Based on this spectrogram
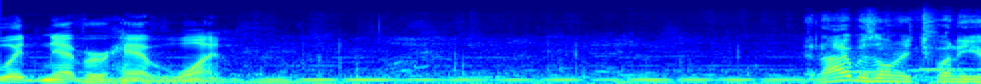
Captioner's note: chatter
